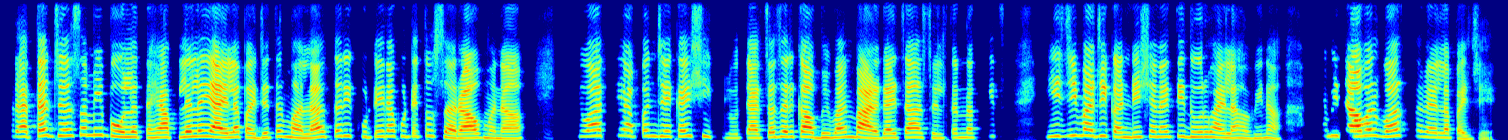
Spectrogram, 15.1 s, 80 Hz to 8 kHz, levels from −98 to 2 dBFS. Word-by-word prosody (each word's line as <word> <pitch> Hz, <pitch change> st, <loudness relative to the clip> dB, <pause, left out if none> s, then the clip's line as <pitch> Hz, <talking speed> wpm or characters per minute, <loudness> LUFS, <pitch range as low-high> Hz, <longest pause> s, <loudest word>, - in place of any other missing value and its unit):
तर -, -, -5 dB
आता 290 Hz, +4 st, +4 dB
जसं 350 Hz, +3 st, -2 dB
मी 390 Hz, 0 st, -3 dB
बोलत 280 Hz, -4 st, +1 dB
आहे, 240 Hz, +2 st, -4 dB
आपल्याला 270 Hz, +4 st, +2 dB
यायला 275 Hz, -4 st, +7 dB
पाहिजे. 245 Hz, 0 st, -2 dB
तर 305 Hz, -, -3 dB
मला 235 Hz, +3 st, +2 dB
तरी 330 Hz, +2 st, -3 dB
कुठे 295 Hz, +1 st, -6 dB
ना 315 Hz, 0 st, -1 dB
कुठे 315 Hz, -1 st, -7 dB
तो 330 Hz, -1 st, -9 dB
सराव 225 Hz, -2 st, +5 dB
म्हणा 195 Hz, -2 st, -2 dB, 0.6 s
किंवा 320 Hz, +2 st, +1 dB
ते 355 Hz, +1 st, -18 dB
आपण 325 Hz, +1 st, -6 dB
जे 310 Hz, -1 st, -2 dB
काही 315 Hz, +2 st, -2 dB
शिकलो, 280 Hz, -9 st, -13 dB
त्याचा 230 Hz, +3 st, -1 dB
जर 290 Hz, -1 st, 0 dB
का 285 Hz, -1 st, +7 dB
अभिमान 255 Hz, +2 st, 0 dB
बाळगायचा 235 Hz, 0 st, +4 dB
असेल, 235 Hz, -3 st, -9 dB
तर 240 Hz, -, -6 dB
नक्कीच 250 Hz, +6 st, -11 dB, 0.5 s
ही 330 Hz, -, -2 dB
जी 360 Hz, +1 st, -1 dB
माझी 340 Hz, 0 st, +3 dB
कंडिशन 275 Hz, +2 st, -2 dB
आहे 285 Hz, -, 0 dB
ती 310 Hz, -, 0 dB
दूर 280 Hz, 0 st, -3 dB
व्हायला 245 Hz, -5 st, 0 dB
हवी 205 Hz, +1 st, -10 dB
ना. 225 Hz, -4 st, -7 dB, 0.5 s
मी 350 Hz, -, -7 dB
त्यावर 310 Hz, +4 st, +7 dB
वर्क 340 Hz, +3 st, +1 dB
करायला 260 Hz, -5 st, -3 dB
पाहिजे. 170 Hz, +1 st, -9 dB
275 Hz, 185 wpm, -23 LUFS, 240-315 Hz, 0.6 s, यायला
